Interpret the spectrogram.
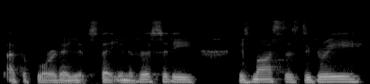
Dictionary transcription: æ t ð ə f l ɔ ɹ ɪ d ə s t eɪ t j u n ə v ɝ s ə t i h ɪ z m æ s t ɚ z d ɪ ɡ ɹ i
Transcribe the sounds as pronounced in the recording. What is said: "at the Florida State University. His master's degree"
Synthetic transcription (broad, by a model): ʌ t ð ə f l ɔ ɹ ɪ d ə s t eɪ t j u n ə v ɝ s ə t i h ɪ z m æ s t ɚ z d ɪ ɡ ɹ i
